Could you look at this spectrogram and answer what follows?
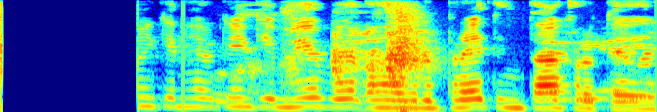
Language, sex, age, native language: Icelandic, female, 30-39, Icelandic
